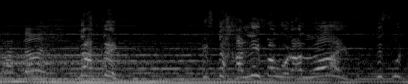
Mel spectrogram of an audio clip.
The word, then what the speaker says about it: caliph: So when like we would read that as Caliph, but the way they pronounce it as Khalif, they use a lot of like lazy lazy motions in your voice, in your vocal cords.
